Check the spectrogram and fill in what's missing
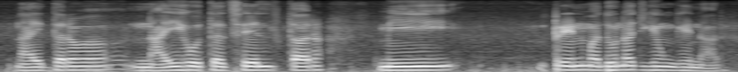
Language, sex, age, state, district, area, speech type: Marathi, male, 18-30, Maharashtra, Nagpur, urban, spontaneous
